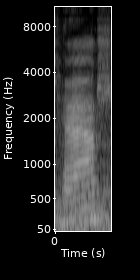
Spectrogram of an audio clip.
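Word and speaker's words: cache: Cash is the correct pronunciation, my friend.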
